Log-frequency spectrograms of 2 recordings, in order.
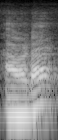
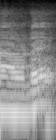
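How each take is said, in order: No difference in how they are said.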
